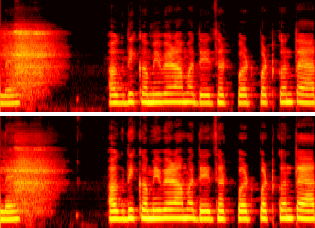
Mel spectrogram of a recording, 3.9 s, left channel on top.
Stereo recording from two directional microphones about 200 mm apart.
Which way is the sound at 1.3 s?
20° right (ahead or behind).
